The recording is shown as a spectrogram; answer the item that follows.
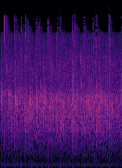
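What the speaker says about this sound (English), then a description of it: "Give him a round of applause" An audience at a Public Works Jeopardy event applauds the champion, with sustained, even clapping from many hands throughout.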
